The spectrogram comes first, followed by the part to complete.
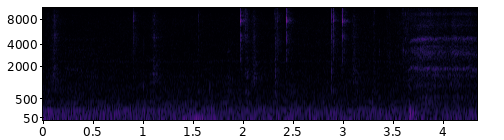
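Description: Computer keyboard keystrokes, a scattered run of key clicks as column headers are typed, over a faint steady low hum.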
